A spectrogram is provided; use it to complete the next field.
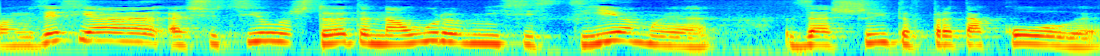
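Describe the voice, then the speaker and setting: A woman with ordinary pitch variation, against noticeable background noise. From Moscow, Russia. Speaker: entrepreneur and new mother. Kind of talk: casual interview.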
